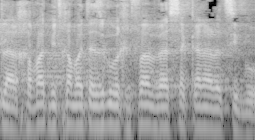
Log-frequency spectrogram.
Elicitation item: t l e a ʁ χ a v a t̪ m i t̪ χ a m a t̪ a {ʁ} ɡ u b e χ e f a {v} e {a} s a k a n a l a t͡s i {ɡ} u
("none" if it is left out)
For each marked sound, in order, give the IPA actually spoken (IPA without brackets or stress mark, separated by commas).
z, v, a, b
